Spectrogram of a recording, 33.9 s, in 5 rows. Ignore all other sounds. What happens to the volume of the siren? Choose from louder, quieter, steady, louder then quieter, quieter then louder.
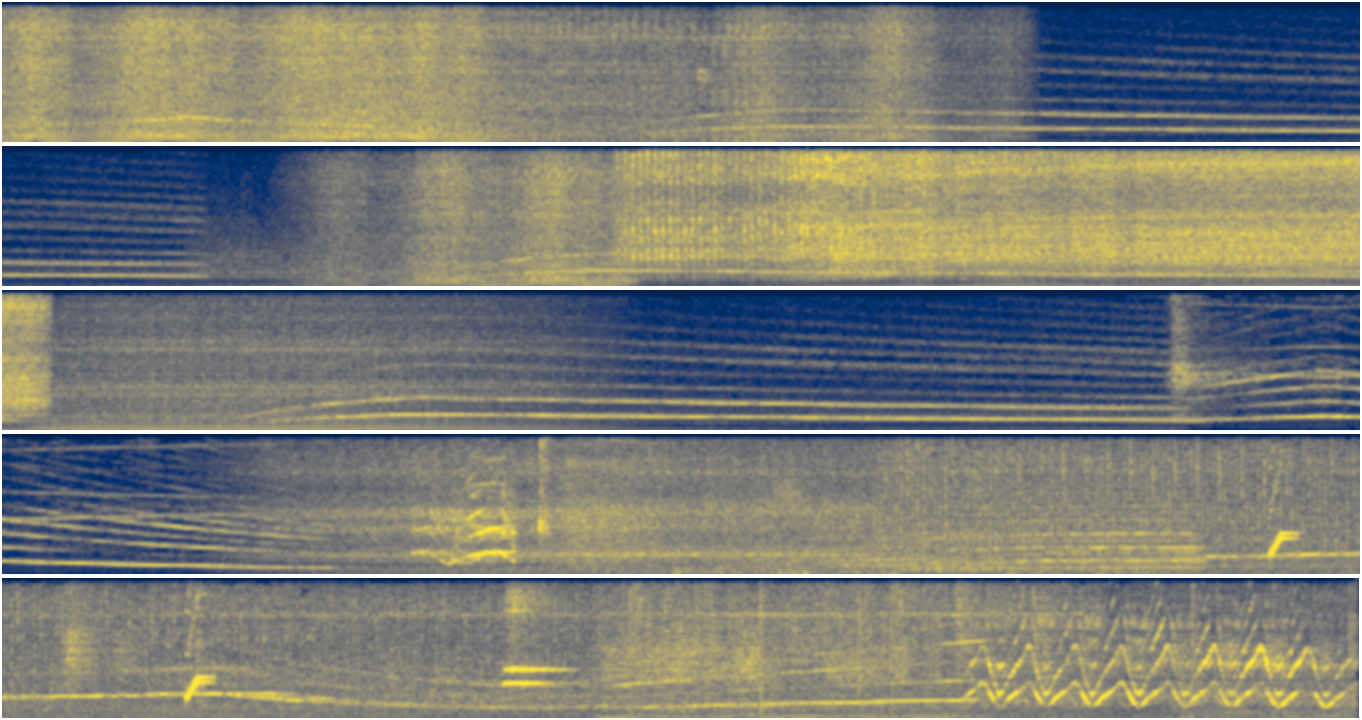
louder.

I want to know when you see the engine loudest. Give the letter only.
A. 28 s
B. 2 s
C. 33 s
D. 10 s
B.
